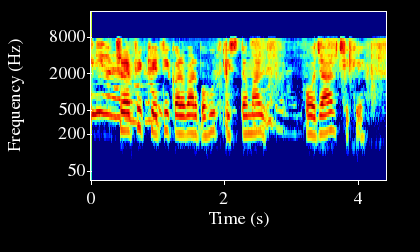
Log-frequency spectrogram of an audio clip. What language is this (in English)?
Magahi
